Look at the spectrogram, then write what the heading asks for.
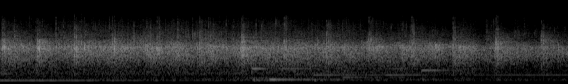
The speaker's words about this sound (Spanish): ¿Cuántos lo creen? Si lo creen, dale un aplauso fuerte, Señor.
